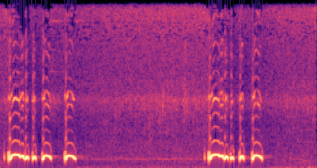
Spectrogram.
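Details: Zebra dove lure call to make a silent dove sing, close and loud: two phrases about two seconds apart, each a fast rolling series of five mellow cooing notes, quiet background.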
